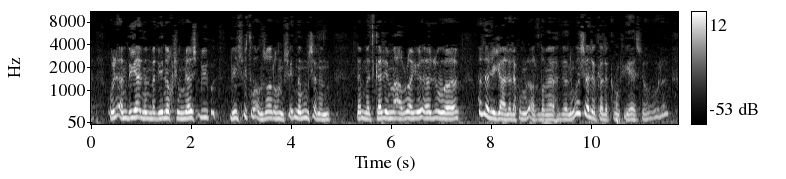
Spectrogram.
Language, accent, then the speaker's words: Arabic; Upper Egypt, Egypt; عندنا في الصعيد ما يصحش أبدا تقدم في العزة إلا القهوة السادة.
